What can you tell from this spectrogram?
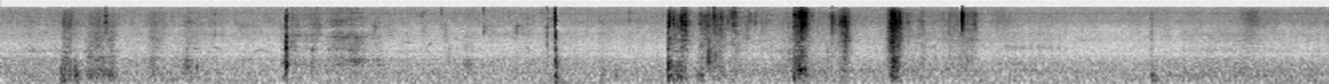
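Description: Scattered sharp clicks and light knocks over a faint background, most of them bunched together in the middle. The likely sources are a small wood fire crackling under a grill, then a lidded metal pot being carried and set down on a wooden board.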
